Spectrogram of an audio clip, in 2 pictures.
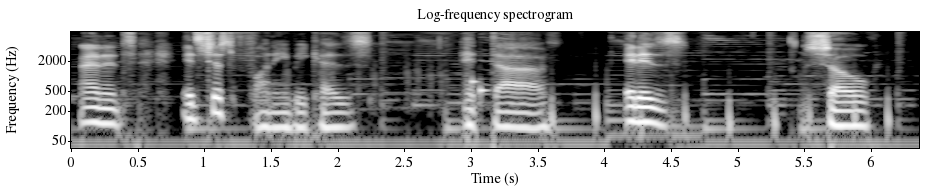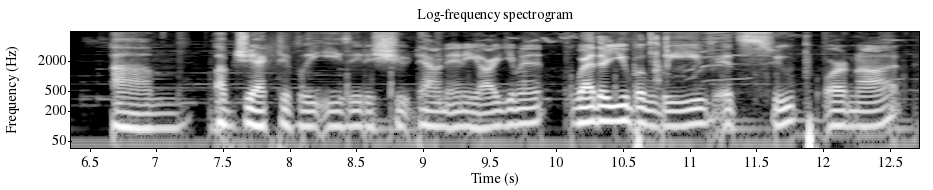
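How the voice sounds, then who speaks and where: Low-voiced man rambling over game music. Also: fairly even intonation, measured pace, darkish tone. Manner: rambling, with many fillers and restarts. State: sleepy, yawning. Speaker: gameplay commentator. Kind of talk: rambling casual commentary over gameplay. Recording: clear background music. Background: background game music.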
